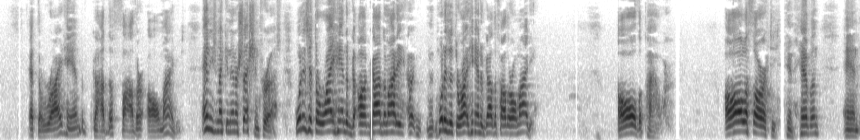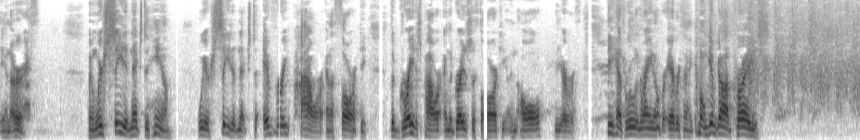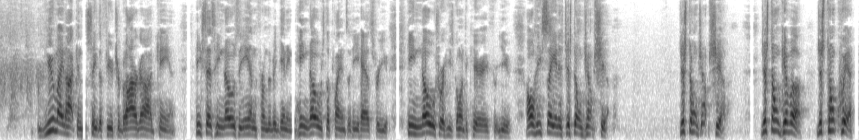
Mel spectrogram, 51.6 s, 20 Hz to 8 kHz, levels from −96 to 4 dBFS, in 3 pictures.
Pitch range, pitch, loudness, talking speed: 135-205 Hz, 170 Hz, -22 LUFS, 165 wpm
